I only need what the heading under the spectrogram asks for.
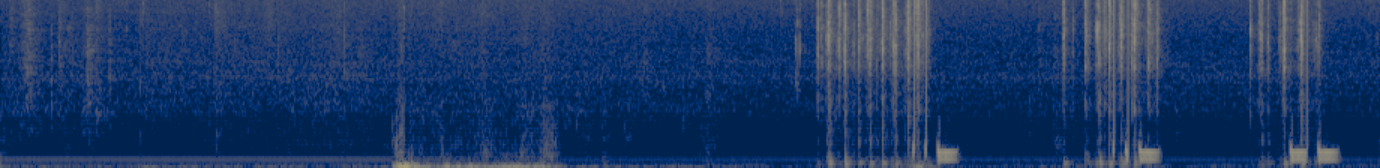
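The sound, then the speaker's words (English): Someone imitates keyboard typing with their mouth, making a few short bursts of clicky clattering noise in separate clusters over a low steady hum. “Pretty good typing sounds.”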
